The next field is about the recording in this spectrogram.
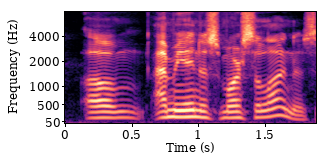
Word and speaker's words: Ammianus Marcellinus: Well, Ammianus Marcellinus is a very interesting figure.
